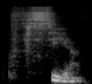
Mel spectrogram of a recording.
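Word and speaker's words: все: the money at once So this v will be pronounced as f vsye voiced consonant near unvoiced like here near s will be too so v will be pronounced as f vsye vsye um or Okay srazu good.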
